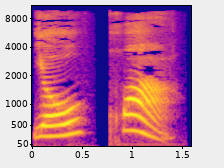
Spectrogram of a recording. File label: "you2 hua4", Chinese; 油画; tranh sơn dầu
